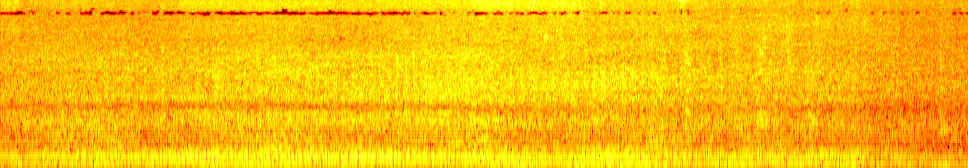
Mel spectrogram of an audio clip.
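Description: A loaded truck drives slowly past with a low engine roar.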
